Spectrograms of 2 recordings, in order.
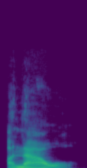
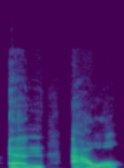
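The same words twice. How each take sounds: First: The n links onto the next word. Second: The two words are said separately. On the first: The speaker calls it right. "it's an owl" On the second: The speaker calls it wrong. "it's not an owl"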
